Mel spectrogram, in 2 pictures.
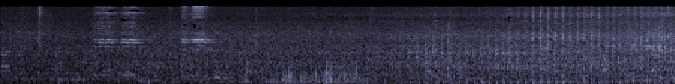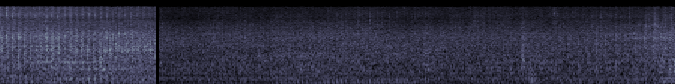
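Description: A vehicle engine running, with voices in the background. It grows louder over several seconds, then drops sharply about eleven seconds in to a lower, steadier level.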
